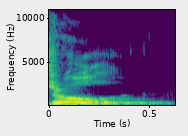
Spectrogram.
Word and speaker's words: role: دور rule يقول لك Egypt played an important role. اوكي، مصر لعبت دور كبير in the Middle East في الشرق الاوسط. رول بالاو مش باليو يا كحول، لو باليو تبقى قاعده او يحكم.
